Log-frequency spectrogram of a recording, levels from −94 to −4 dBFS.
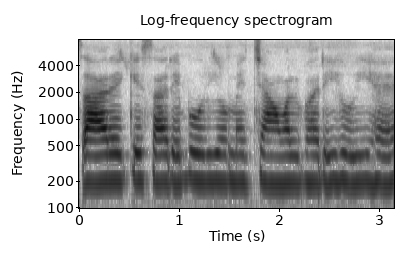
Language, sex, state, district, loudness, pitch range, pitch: Hindi, female, Chhattisgarh, Raipur, -20 LUFS, 195-200 Hz, 195 Hz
